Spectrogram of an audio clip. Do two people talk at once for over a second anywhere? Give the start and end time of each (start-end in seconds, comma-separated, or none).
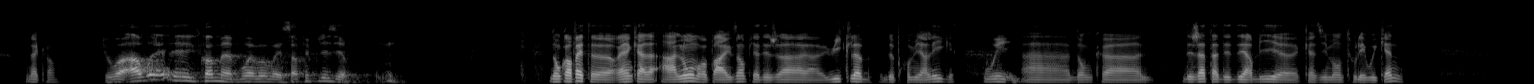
none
